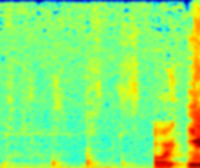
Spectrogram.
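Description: Marker pen writing on a whiteboard: a few short, faint strokes. A man's voice starts speaking near the end.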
